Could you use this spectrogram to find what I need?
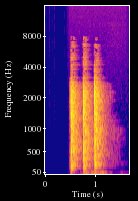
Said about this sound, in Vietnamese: Tiếng gõ cửa vang lên.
